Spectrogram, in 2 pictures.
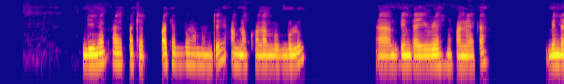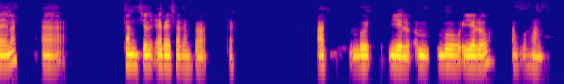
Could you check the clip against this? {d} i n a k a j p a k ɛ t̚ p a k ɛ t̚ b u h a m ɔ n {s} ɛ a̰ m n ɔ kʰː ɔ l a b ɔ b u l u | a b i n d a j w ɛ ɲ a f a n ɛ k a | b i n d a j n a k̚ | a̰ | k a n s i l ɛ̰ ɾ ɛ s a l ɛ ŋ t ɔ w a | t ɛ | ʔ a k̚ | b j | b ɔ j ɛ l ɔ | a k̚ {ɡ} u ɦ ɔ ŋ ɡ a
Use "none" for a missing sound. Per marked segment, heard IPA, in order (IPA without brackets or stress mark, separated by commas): d, t, b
